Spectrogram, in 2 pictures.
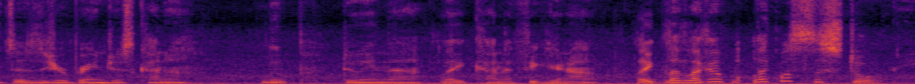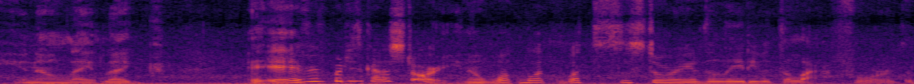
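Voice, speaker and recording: A shy, nervous young woman played by a female voice actor rambles through an ASMR roleplay with lively, swooping pitch and a creaky edge. She stammers, doubles back on her words and slips into oddly formal, wordy phrasing. Clear ambient noise sits behind her. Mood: flustered, eager. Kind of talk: ASMR roleplay, one-sided audio drama.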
